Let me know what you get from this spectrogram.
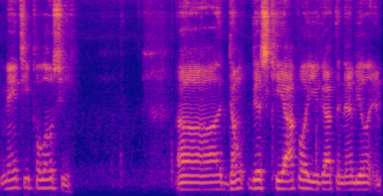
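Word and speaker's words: Chiappa: but it's actually pronounced kppa a lot of people people will say chiapa but it's actually Italian and Italian it's a hard C so it's kppa kppa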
